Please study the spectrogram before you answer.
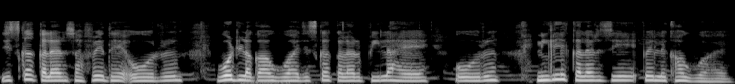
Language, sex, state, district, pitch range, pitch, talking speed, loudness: Hindi, male, Bihar, Gaya, 170-195 Hz, 180 Hz, 165 wpm, -19 LUFS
